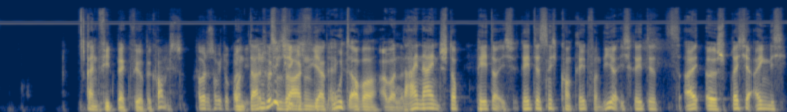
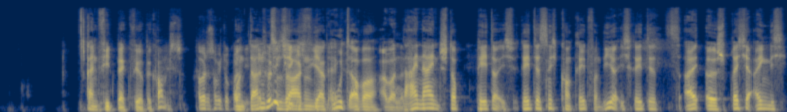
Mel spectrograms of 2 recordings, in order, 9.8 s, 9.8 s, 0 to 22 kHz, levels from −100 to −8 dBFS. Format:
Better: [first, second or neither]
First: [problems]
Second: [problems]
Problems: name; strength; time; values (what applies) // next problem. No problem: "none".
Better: second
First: high-pitched whine; faint; throughout; 9 kHz, 30 dB below the speech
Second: none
